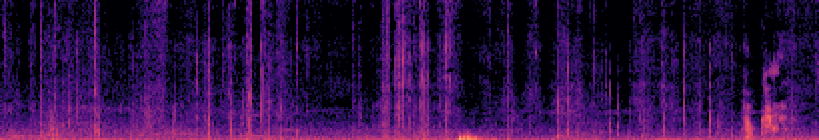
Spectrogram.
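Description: A plastic zip-top bag crinkling and rustling as it is pulled down over a cutting in a plastic cup, with one dull thump about halfway through.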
